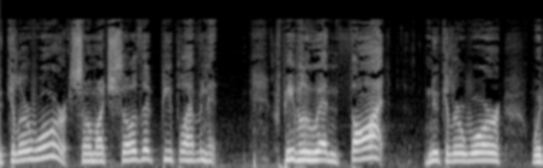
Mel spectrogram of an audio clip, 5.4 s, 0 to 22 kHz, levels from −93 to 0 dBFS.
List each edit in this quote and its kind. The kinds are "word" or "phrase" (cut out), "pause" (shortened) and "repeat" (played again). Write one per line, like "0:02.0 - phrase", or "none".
none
